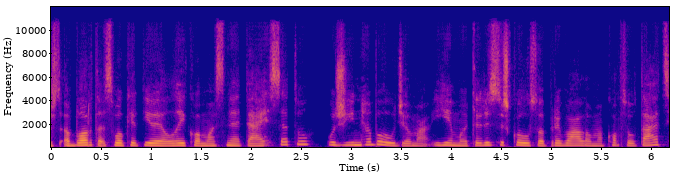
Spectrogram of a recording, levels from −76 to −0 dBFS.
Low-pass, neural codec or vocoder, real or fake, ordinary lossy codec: 10.8 kHz; codec, 16 kHz in and 24 kHz out, 0.6 kbps, FocalCodec, streaming, 2048 codes; fake; AAC, 64 kbps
